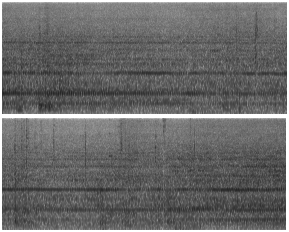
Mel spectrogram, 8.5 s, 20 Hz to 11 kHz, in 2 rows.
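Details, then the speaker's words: 2007 Chevy Cobalt 2.2L Ecotec idling after water pump replacement: steady whine, suspected drive belt, tensioner or harmonic balancer, with a light, busy clatter from a loose timing chain felt as vibration at the cover. "You can also hear the timing chain is actually loose on this vehicle, and"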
